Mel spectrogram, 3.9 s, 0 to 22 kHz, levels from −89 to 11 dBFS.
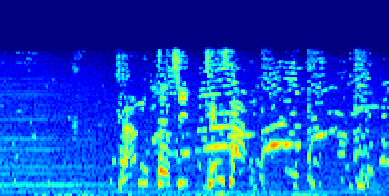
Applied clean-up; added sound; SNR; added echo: classical method spectral subtraction.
